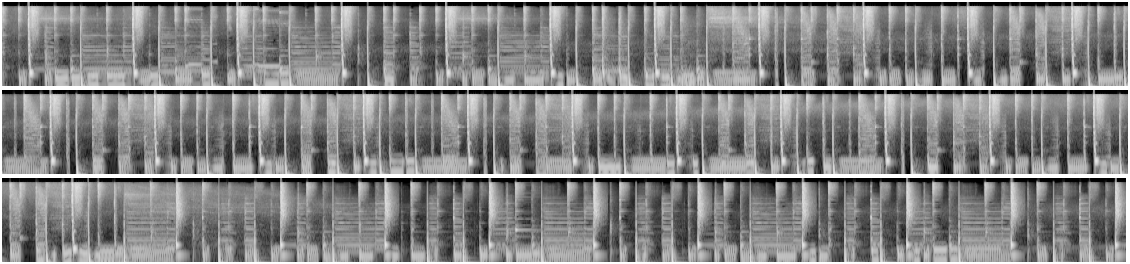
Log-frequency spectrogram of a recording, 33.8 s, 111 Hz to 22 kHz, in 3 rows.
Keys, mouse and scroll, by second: 0.4 scroll up 1, 0.8 Tab, 0.8-2.1 middle drag, 2.1 click, 2.1 1, 2.5 ctrl+b, 7.3 click, 7.6 shift+click, 7.9 shift+click, 8.2 shift+click, 8.7 x, 9.6 middle click, 10.0 2, 10.2 click, 10.4 click, 11.1 shift+click, 11.3 f, 11.7 click, 12.4 shift+click, 12.5-17.0 typing, 12.8 click, 13.5 click, 13.6 shift+click, 14.4 click, 14.5 shift+click, 14.9 click, 15.3 click, 15.5 shift+click, 15.9 scroll down 2, 16.0 middle click, 16.7 click, 16.8-18.3 middle drag, 18.3 click, 18.4-20.4 middle drag, 19.8 Tab, 20.4 click, 20.7-22.3 middle drag, 21.4 scroll down 2, 21.5 scroll up 2, 21.9 Tab, 22.3 alt+click, 22.6 alt+click, 22.9 shift+click, 23.1 shift+click, 23.3 shift+click, 23.4 shift+click, 23.6 shift+click, 23.7 shift+click, 24.1 shift+click, 24.3-26.8 middle drag, 25.8 e, 26.9 middle click, 27.0 Tab, 27.1 click, 27.3 Tab, 27.8 ctrl+4, 28.2 ctrl+e, 28.5 Escape, 28.8 ctrl+r, 30.9 click, 31.5 3, 31.6 click, 32.0 alt+click, 32.5 shift+d, 32.6 Return, 33.2 shift+middle click, 33.4 scroll up 2, 33.6 Tab.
